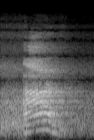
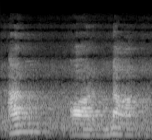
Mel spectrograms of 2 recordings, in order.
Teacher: and is the strong form, where an or na is the weak form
